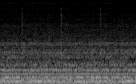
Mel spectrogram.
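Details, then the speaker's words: Vevor XMZ D2 2 kW diesel heater after backfiring episodes, now running hot at full heat: even, steady low roar and fan whir with no pops or surges; burning cleanly, seems normalized though not fully trusted yet. "everything seems to have normalized now now that it's running and hot seems to be fine it doesn't fully have my confidence yet but we'll see"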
